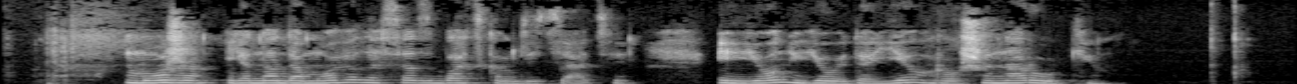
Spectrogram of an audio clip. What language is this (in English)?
Belarusian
